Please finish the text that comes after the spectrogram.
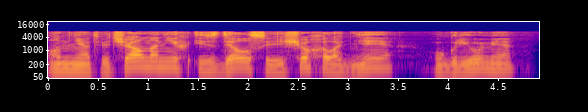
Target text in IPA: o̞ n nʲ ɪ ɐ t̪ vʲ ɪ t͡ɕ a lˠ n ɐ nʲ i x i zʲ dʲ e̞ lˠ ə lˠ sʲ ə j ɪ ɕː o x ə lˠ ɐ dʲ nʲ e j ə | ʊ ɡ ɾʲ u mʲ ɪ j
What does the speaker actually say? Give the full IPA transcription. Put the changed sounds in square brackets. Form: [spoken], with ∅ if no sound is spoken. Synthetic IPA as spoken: o̞ n nʲ ɪ ɐ t̪ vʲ ɪ t͡ɕ a lˠ n ɐ nʲ i x i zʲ dʲ e̞ lˠ ə lˠ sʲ ə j ɪ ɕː o x ə lˠ ɐ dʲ nʲ e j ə | ʊ ɡ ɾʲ u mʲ ɪ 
